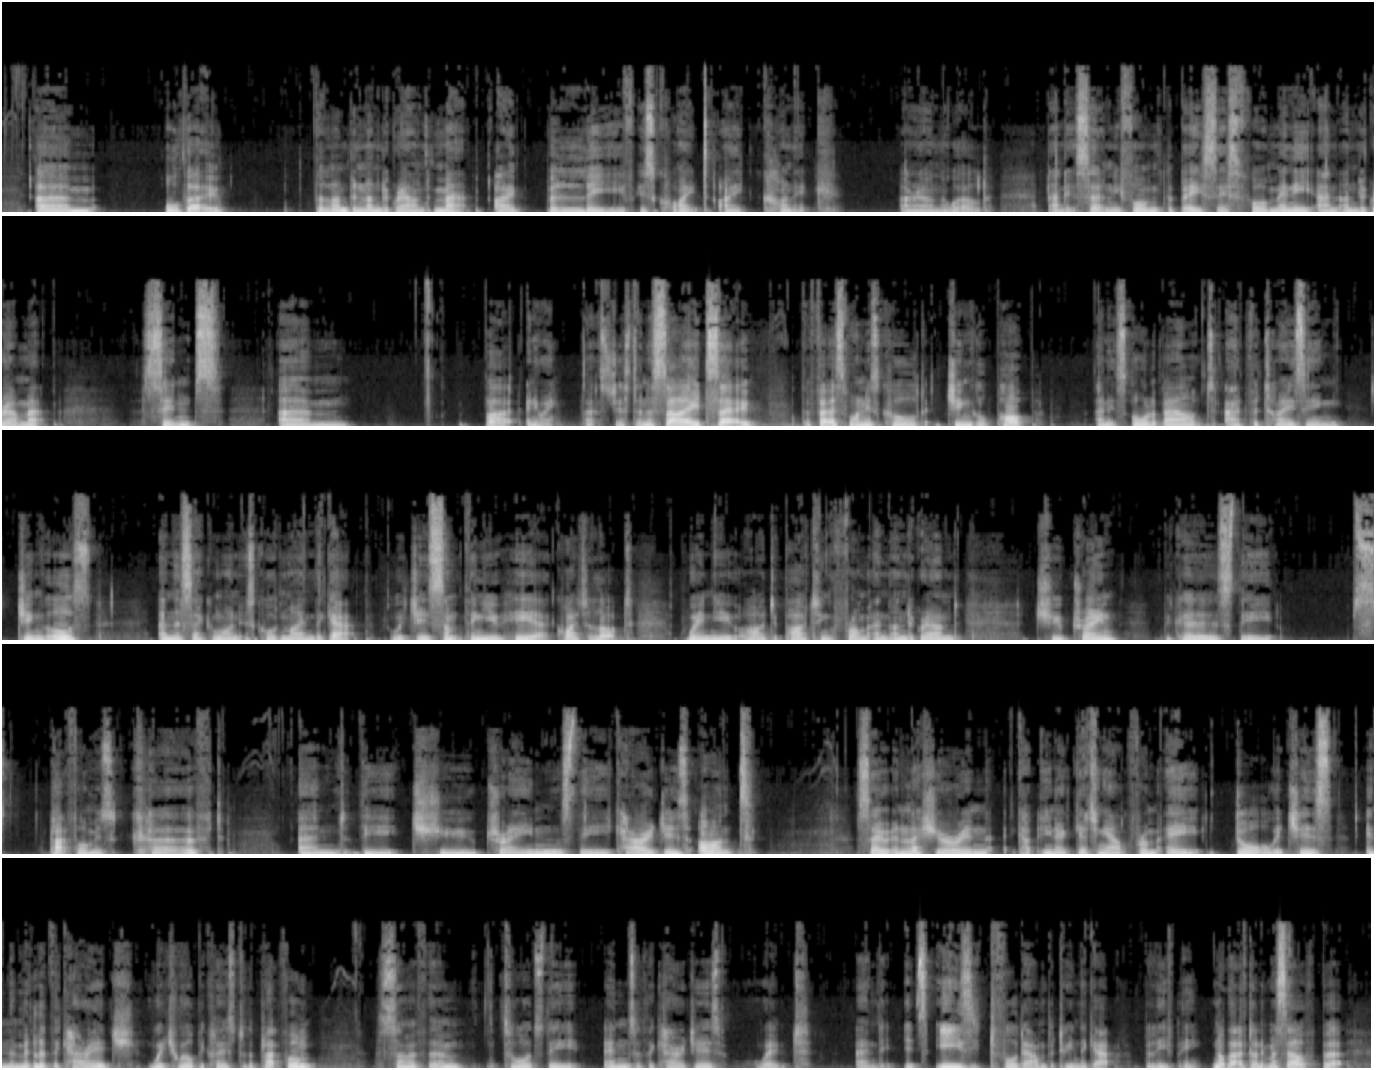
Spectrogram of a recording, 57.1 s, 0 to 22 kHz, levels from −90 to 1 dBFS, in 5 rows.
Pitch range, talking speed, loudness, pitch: 110-125 Hz, 145 wpm, -22 LUFS, 115 Hz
